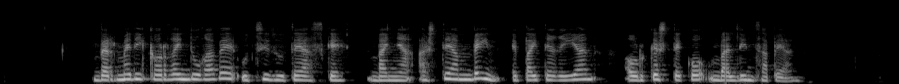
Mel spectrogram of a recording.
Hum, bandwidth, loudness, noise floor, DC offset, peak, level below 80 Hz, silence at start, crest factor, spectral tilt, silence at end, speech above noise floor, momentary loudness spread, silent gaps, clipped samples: none; 7.6 kHz; -26 LUFS; -59 dBFS; under 0.1%; -10 dBFS; -72 dBFS; 0.95 s; 16 dB; -7 dB/octave; 1 s; 33 dB; 9 LU; none; under 0.1%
